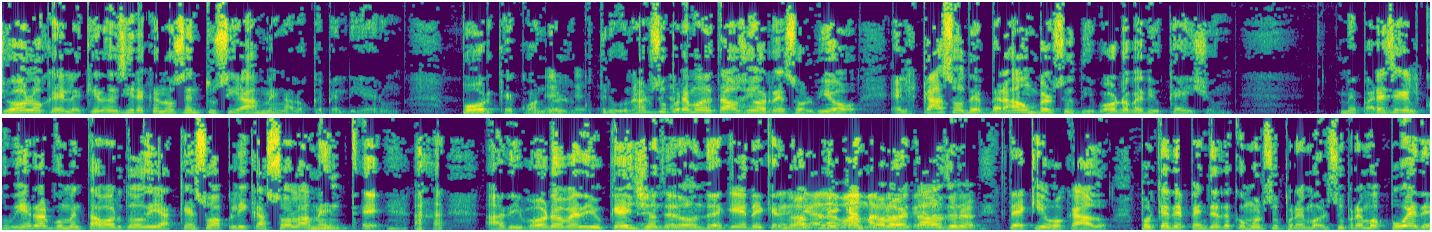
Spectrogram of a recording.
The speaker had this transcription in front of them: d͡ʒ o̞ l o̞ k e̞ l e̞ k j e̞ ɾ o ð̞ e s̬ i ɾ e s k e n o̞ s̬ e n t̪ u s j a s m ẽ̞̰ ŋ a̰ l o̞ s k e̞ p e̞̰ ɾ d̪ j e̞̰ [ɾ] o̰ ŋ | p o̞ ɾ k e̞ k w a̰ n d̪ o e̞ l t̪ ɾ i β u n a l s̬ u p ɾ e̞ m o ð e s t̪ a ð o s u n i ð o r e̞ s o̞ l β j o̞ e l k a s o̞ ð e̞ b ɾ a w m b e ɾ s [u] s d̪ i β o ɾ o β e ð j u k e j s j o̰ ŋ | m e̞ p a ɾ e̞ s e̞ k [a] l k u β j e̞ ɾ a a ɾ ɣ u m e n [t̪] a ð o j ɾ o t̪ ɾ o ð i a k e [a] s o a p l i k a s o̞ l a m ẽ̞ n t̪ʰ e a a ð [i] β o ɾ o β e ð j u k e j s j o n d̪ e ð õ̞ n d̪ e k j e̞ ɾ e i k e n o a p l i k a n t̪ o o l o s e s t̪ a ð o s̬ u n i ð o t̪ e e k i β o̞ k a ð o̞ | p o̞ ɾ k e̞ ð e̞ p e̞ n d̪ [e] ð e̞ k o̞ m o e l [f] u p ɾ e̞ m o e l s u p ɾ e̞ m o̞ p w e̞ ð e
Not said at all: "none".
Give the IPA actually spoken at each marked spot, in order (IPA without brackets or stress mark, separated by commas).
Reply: ɾ, u, e, t̪, e, i, e, s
